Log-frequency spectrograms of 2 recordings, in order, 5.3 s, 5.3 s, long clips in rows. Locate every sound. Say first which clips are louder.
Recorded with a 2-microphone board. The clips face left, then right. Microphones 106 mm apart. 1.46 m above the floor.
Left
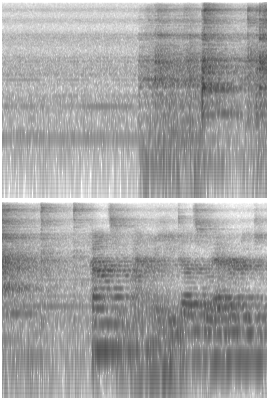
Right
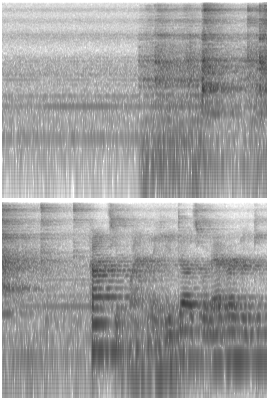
1.4 s a dropped coin: even; 25° left (ahead or behind), 0.9 m
3.5 s a man speaking: right 5 dB; 65° right (ahead or behind), 0.5 m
